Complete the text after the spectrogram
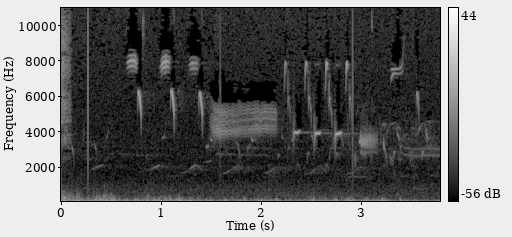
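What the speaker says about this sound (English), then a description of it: "And listen to the birds sing as she speaks." Several birds chirp and whistle in short, scattered calls, faint and somewhat distant above a steady low rumble outdoors.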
